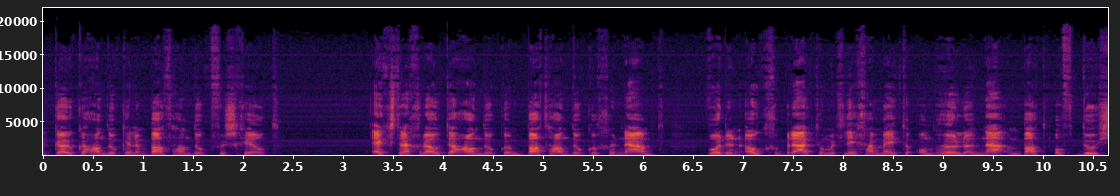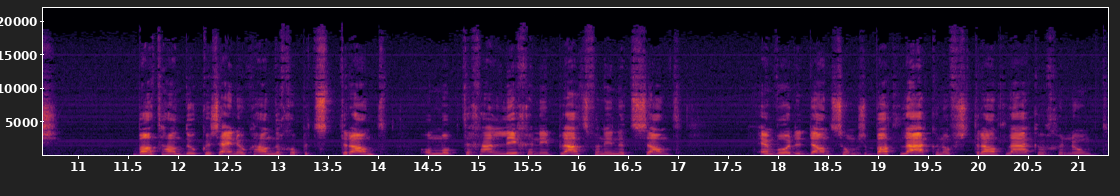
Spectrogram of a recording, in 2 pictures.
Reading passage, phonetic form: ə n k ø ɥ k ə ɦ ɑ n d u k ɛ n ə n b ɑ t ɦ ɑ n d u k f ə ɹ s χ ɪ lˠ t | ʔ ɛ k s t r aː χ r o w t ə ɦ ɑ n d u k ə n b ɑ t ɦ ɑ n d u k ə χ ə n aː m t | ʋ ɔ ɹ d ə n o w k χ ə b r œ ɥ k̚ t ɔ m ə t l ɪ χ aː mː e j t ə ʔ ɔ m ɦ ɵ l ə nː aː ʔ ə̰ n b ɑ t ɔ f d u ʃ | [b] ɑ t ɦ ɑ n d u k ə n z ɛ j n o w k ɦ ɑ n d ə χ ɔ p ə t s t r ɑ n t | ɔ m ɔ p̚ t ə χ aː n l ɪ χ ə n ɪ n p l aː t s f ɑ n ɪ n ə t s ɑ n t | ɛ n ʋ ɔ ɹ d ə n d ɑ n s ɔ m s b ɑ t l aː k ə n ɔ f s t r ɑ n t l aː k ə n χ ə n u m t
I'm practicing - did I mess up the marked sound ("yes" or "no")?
no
